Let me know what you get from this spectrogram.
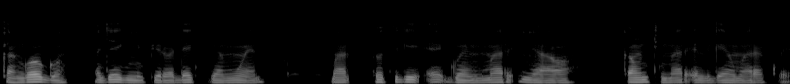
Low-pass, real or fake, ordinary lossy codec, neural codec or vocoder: none; real; none; none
